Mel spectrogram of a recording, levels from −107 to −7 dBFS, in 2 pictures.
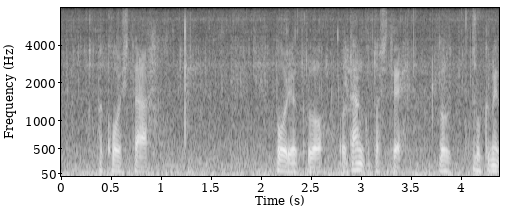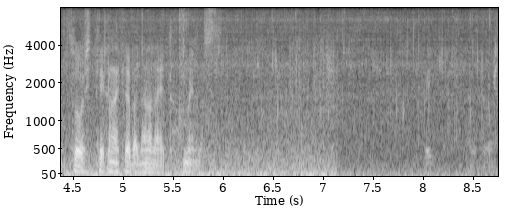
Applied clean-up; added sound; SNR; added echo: none; Frying (food); 14 dB; none.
